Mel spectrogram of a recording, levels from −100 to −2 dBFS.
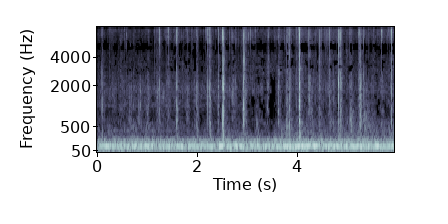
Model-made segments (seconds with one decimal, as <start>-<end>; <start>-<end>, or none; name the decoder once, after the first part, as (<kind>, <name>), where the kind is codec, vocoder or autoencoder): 2.2-3.3 (vocoder, Vocos)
